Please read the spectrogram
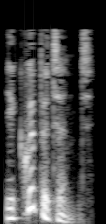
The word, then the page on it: equipotent: British English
